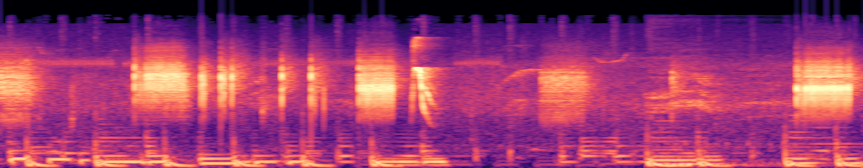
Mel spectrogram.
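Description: White-bearded Manakin giving loud, sharp snaps and short buzzy rattling bursts at an irregular pace, over a faint low tonal hum.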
